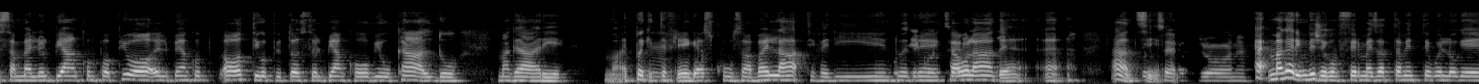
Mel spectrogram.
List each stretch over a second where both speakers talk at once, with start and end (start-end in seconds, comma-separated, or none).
8.9-10.2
